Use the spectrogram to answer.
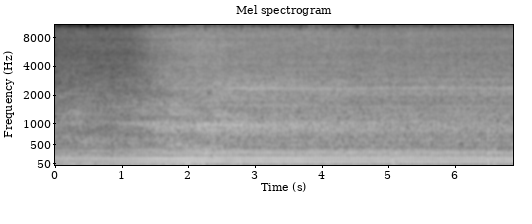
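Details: Backup generator running during monthly life-safety test, even steady engine drone settling after the first second, no misses or knocks; normal healthy running.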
